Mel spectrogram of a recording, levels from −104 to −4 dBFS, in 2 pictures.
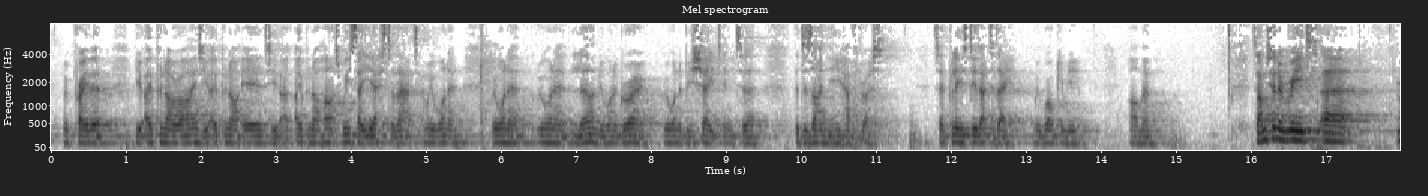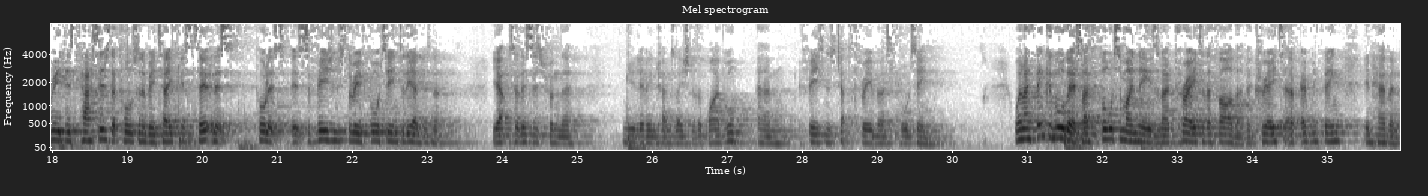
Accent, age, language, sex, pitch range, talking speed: British, 20-39, English, male, 115-145 Hz, 205 wpm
